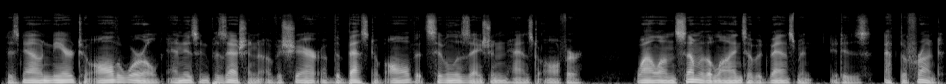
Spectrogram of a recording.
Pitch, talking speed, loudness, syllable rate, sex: 85 Hz, 240 wpm, -20 LUFS, 5.9 syllables/s, male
